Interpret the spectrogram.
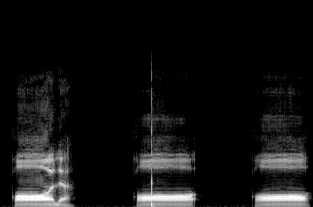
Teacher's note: the alif is mufakham, it is a heavy because of the qaf. So whenever the letter is heavy, you make the letter alif qaf, the letter alif of mad heavy.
